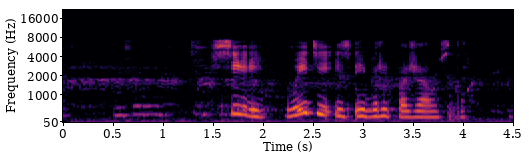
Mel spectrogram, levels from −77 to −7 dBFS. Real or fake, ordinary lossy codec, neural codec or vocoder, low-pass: real; none; none; 7.2 kHz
